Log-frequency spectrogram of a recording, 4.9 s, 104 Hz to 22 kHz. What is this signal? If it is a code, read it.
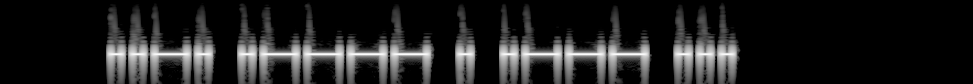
Morse code, heard as a keyed tone, about 22 wpm, 700 Hz. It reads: F1EJS
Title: DXCC-100 Call Signs - 5 Characters - Repeated 3x - 22wpm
